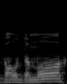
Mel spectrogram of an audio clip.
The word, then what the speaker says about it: Voldemort: thrones was intj lord voldemort or if you want to pronounce his name correctly lord voldemort because he's french basically and said there's a silent t at the end i think tywin lannister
